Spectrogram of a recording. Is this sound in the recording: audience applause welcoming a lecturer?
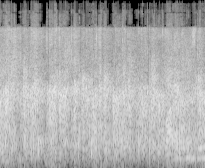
yes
